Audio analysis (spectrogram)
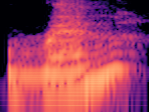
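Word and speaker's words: wren: next line number two the word is Ren okay and we have four letters and Ren and remember one will be silent Ren w and then we have a a Ren okay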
